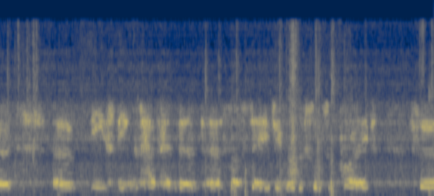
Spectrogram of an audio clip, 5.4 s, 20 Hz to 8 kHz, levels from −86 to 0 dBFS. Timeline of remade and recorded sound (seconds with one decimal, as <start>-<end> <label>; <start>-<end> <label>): 0.0-1.4 recorded; 1.4-4.6 remade; 4.6-5.4 recorded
